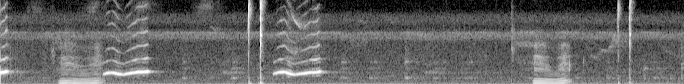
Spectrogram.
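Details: Ornate lorikeet learning to whistle: a few short slurred whistles mixed with lower, nasal, harmonic-rich calls, separated by sharp clicks and quiet gaps over a faint constant hum.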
